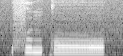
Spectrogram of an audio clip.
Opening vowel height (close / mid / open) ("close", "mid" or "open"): close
